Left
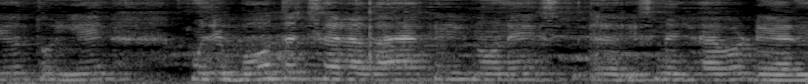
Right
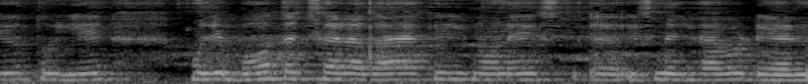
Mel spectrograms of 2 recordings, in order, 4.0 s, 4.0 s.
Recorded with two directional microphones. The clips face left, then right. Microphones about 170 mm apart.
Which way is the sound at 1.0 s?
35° right (ahead or behind).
